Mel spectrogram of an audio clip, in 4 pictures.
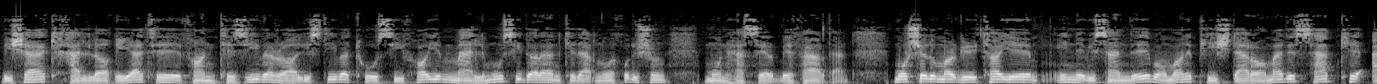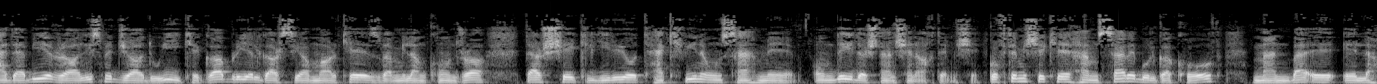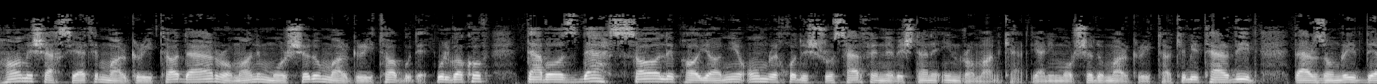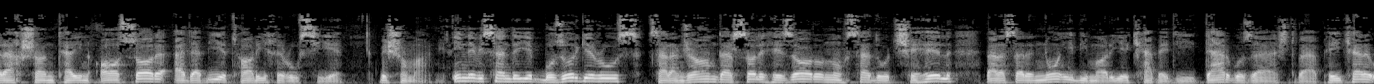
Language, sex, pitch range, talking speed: Persian, male, 90-115 Hz, 115 wpm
